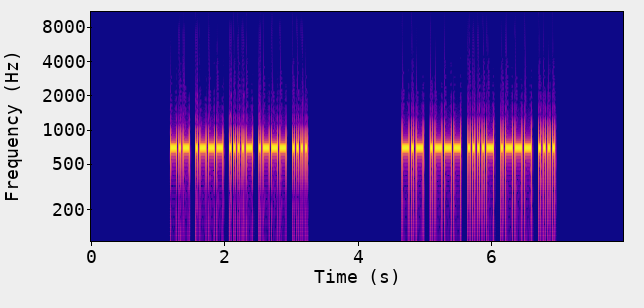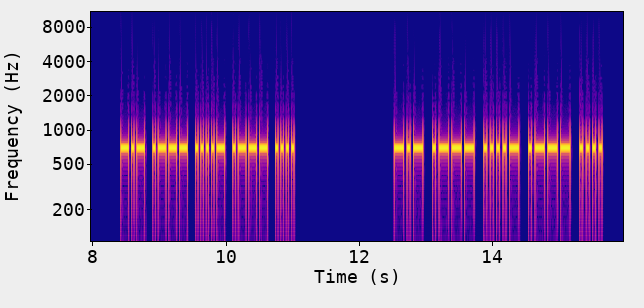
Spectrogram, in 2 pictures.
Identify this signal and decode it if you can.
Morse code, heard as a keyed tone, about 32 wpm, 700 Hz. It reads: KJ4JH KJ4JH KJ4JH KJ4JH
